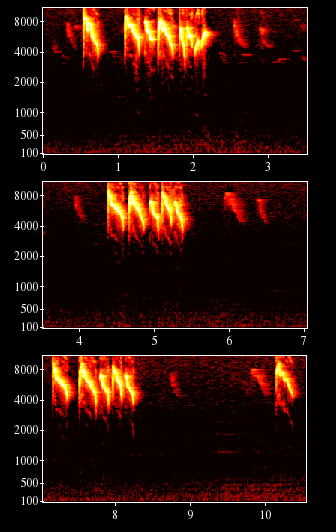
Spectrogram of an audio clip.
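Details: Oriental white-eye song kept as a master recording for training pet birds: short bursts of high, thin, rapidly descending twittered notes, each burst about a second long, repeated every three seconds over a low steady hum.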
